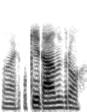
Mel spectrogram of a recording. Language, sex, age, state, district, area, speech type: Manipuri, male, 30-45, Manipur, Chandel, rural, conversation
